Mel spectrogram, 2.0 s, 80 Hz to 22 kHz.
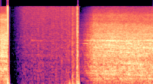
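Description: Southwestern Industries Trak DPM bed mill's spindle running steadily at high speed, about 3,000 RPM in the high range. Just after the start the sound cuts off abruptly with a click into a quiet gap of about a second, then returns with another click and runs steadily again.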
